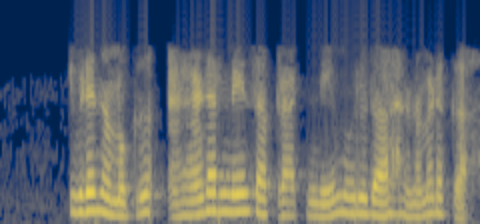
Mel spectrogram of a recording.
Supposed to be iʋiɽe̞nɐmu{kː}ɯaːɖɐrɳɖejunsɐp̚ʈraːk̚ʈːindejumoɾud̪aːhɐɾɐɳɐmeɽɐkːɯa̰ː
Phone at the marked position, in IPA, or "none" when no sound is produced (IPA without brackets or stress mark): kː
